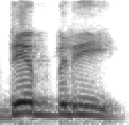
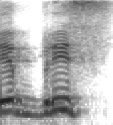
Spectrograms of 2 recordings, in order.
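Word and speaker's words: debris: প্রথমে একটু সহজটা দেখাই এখানে এস্তা সাইলেন্ট এই শব্দের উচ্চারণ ডেব্রি ডেব্রি এস্তা সাইলেন্ট ডেব্রিস না ডেব্রি ডেব্রি মানে হচ্ছে ধ্বংসস্তুপ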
